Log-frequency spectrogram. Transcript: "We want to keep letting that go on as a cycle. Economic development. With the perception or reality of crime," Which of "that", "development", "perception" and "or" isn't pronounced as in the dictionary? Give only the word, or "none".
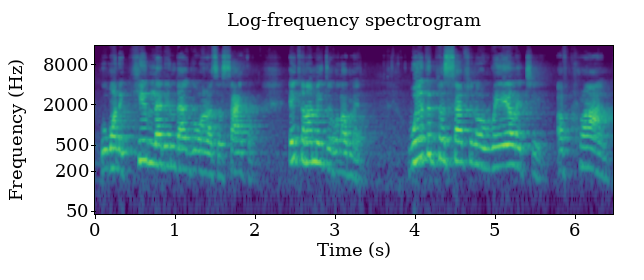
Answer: or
